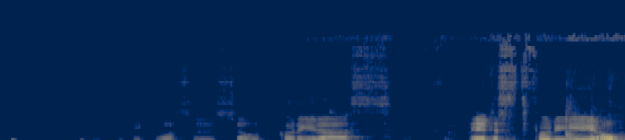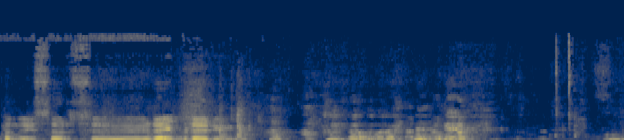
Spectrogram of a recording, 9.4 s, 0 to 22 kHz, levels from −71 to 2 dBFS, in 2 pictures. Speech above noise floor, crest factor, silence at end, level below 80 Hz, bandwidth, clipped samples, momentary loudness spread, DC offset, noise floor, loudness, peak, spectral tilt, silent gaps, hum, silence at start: 46 dB; 24 dB; 0 s; -54 dBFS; 17 kHz; under 0.1%; 22 LU; under 0.1%; -69 dBFS; -23 LUFS; -2 dBFS; -4.5 dB/octave; none; none; 1.2 s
